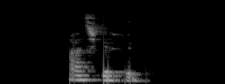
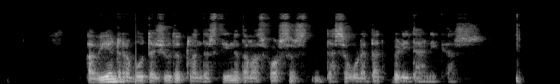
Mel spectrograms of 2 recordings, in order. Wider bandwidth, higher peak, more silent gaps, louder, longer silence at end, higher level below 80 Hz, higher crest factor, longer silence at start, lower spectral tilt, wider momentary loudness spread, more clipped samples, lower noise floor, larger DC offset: about the same, 11.5 kHz vs 11.5 kHz; second, -16 dBFS vs -4 dBFS; neither; second, -31 LUFS vs -23 LUFS; first, 0.75 s vs 0.4 s; second, -66 dBFS vs -56 dBFS; about the same, 20 dB vs 22 dB; second, 0.7 s vs 0.85 s; about the same, -4.5 dB/octave vs -4.5 dB/octave; second, 10 LU vs 17 LU; neither; first, under -90 dBFS vs -65 dBFS; neither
